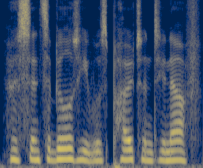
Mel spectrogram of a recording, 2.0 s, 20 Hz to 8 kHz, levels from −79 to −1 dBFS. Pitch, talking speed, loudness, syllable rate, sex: 165 Hz, 150 wpm, -19 LUFS, 6.2 syllables/s, female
